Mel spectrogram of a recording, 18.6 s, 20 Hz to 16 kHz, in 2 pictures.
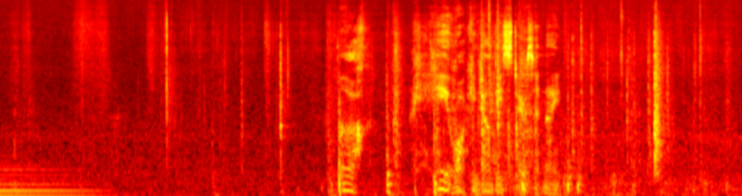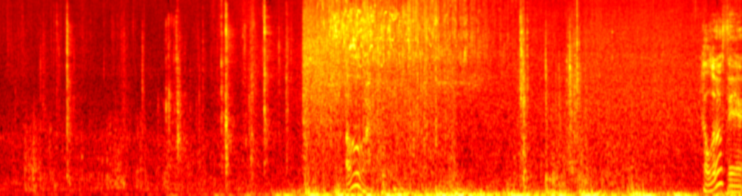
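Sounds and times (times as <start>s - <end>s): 
steady rain pattering at night: 1.6s - 18.5s
speech: 5.5s - 7.3s, 18.1s - 18.5s
deep loud roll of thunder: 5.8s - 18.5s.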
